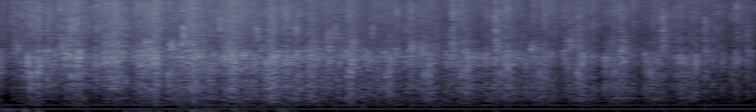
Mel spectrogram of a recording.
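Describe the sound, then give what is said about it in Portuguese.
Steady applause from an audience during a religious worship service, dense and even clapping sustained for the whole stretch without a break, over a low electrical hum. “Dê um aplauso ao Espírito Santo.”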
